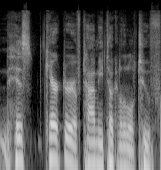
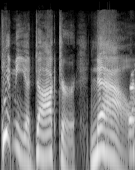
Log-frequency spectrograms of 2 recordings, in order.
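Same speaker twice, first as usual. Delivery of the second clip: very loud, very slow, drawn-out, furious top-of-the-lungs scream; 4 semitones higher, 9 dB louder than usual. Retelling a character screaming at hospital staff: imitating a scream at top of lungs. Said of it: "scream out at the top of your lungs".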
